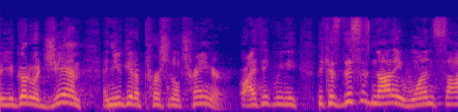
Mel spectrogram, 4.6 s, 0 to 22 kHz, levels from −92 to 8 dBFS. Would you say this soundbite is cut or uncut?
cut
